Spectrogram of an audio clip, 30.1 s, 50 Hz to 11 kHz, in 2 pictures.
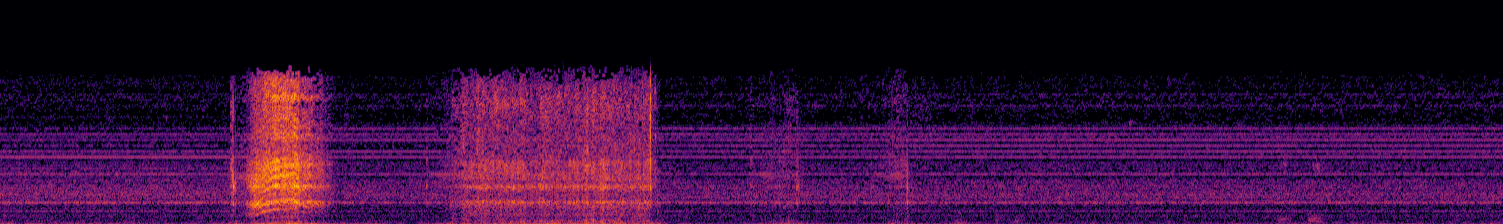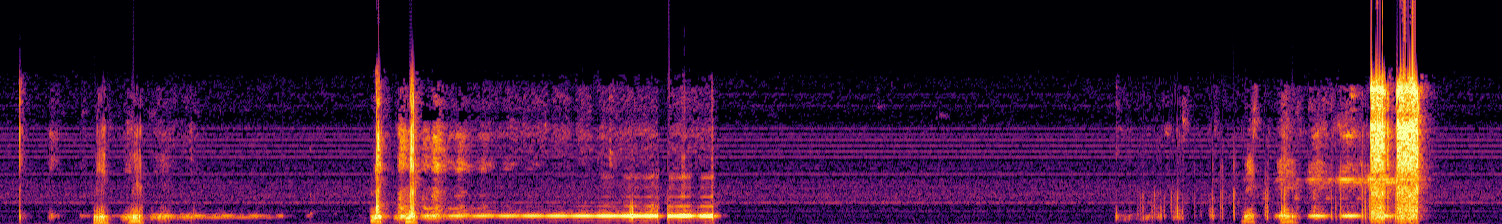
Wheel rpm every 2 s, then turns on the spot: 0, 20, 20, 10, 0, 0, 0, 0, 0, 0, 0, 0, 0, 0, 0.
4-8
